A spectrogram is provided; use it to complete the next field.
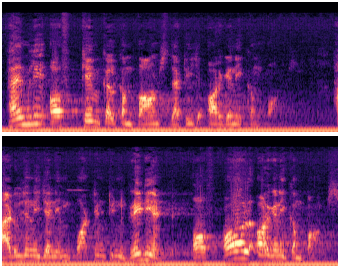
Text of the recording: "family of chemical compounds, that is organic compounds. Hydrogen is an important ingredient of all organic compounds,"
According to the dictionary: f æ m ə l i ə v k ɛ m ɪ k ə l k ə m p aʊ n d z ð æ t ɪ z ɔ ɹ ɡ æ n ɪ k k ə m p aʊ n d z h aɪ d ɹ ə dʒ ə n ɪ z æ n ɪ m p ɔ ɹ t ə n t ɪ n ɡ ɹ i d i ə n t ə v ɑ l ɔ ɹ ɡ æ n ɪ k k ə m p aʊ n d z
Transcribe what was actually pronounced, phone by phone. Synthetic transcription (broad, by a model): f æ m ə l i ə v k ɛ m ɪ k ə l k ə m p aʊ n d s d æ t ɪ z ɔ ɹ ɡ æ n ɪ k k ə m p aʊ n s h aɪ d ə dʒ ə n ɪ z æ n ɪ m p ɔ ɹ t ə n t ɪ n ɡ ɹ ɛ d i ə n t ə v ɑ l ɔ ɹ ɡ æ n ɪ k k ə m p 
